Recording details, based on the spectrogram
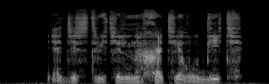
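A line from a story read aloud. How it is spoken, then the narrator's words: Growl. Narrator (Russian): зарычал он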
